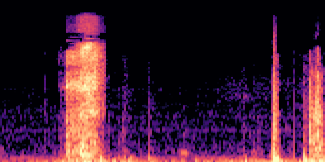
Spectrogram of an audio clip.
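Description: A single short, sharp burst of breath from a person, like a sneeze, about half a second in.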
